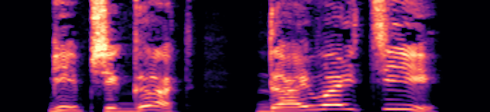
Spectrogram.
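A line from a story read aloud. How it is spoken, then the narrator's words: Yelling. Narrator (Russian): орал Ронан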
